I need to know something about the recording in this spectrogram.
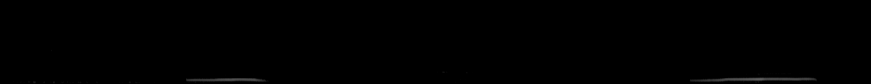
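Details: A sleeping cat near a Christmas tree gives two quiet, humming, slightly whistling snores about five seconds apart over a faint room hiss: snoring.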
